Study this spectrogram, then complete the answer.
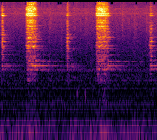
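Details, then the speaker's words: Radial-spoked bicycle wheel in a truing stand: sharp light ticks about once a second as two rim high spots catch the gauge under the rim; fixed by tightening spokes on both sides at each hop. "there's actually two there's one two one two one two that one there really little so we'll work on that one first when you take hops out high spots you don't work on one side of the other you work on both sides"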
